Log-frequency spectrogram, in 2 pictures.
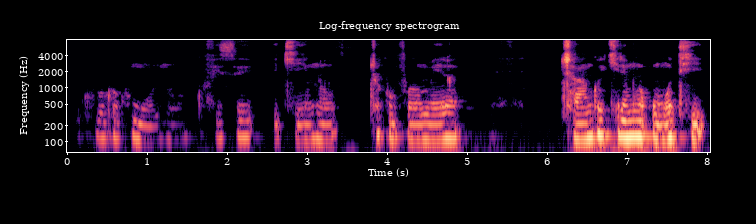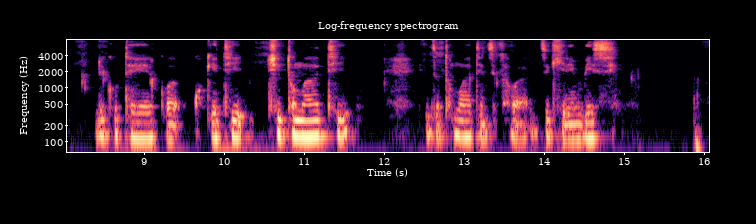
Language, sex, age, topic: Rundi, male, 18-24, agriculture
